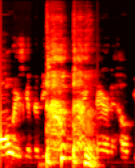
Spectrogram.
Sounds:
Cough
